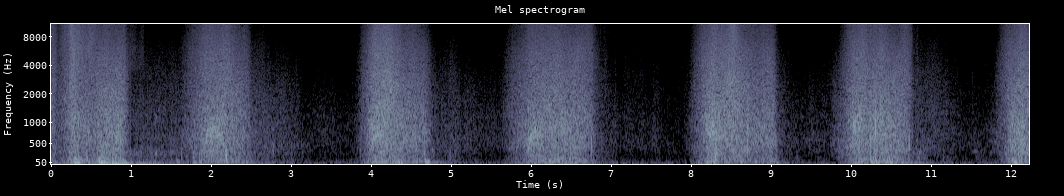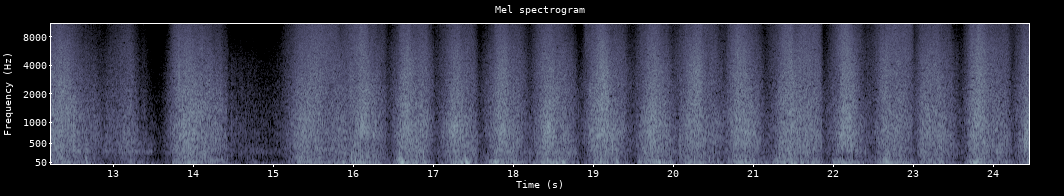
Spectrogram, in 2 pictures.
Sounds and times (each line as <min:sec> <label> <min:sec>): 0:00.0 fabric/clothes movement 0:03.0
0:08.0 fabric/clothes movement 0:09.1
0:09.8 fabric/clothes movement 0:11.1
0:11.8 fabric/clothes movement 0:24.4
